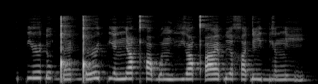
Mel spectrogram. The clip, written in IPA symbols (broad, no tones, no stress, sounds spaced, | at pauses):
pʲ ə˞ ɗ o ɡ͡ǃ æ ɡ͡ǃ ə˞ pʲ æ n i qʰ ɔ b ɐ ŋ vʲ o qʼ æ ɓ i χ ɐ ɗ i bʲ ɔ n i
